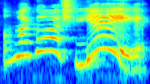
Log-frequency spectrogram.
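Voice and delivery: high, loud fake "yay" for a girl he didn't want; husband's hammed-up girl-reveal cheer; mock excited cheer. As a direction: cheer it up brightly while not meaning it. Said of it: "wasn't excited to have a girl".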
